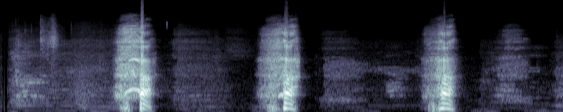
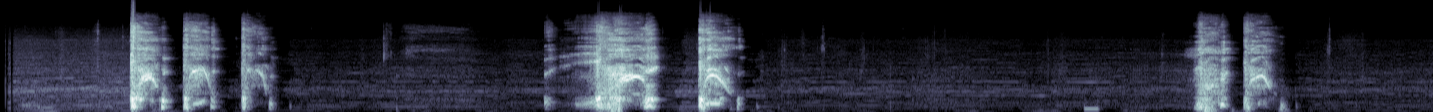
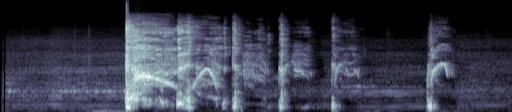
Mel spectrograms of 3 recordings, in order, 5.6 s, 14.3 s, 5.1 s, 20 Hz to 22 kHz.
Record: {"exhalation_length": "5.6 s", "exhalation_amplitude": 32768, "exhalation_signal_mean_std_ratio": 0.25, "three_cough_length": "14.3 s", "three_cough_amplitude": 32768, "three_cough_signal_mean_std_ratio": 0.29, "cough_length": "5.1 s", "cough_amplitude": 32767, "cough_signal_mean_std_ratio": 0.34, "survey_phase": "beta (2021-08-13 to 2022-03-07)", "age": "45-64", "gender": "Male", "wearing_mask": "No", "symptom_cough_any": true, "symptom_new_continuous_cough": true, "symptom_runny_or_blocked_nose": true, "symptom_sore_throat": true, "symptom_diarrhoea": true, "symptom_fatigue": true, "symptom_headache": true, "symptom_onset": "3 days", "smoker_status": "Never smoked", "respiratory_condition_asthma": false, "respiratory_condition_other": false, "recruitment_source": "Test and Trace", "submission_delay": "2 days", "covid_test_result": "Positive", "covid_test_method": "RT-qPCR"}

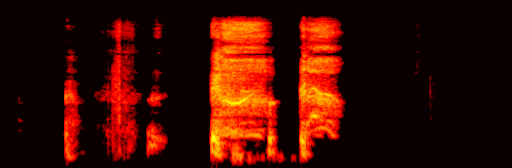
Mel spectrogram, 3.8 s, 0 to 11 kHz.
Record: {"cough_length": "3.8 s", "cough_amplitude": 13376, "cough_signal_mean_std_ratio": 0.33, "survey_phase": "beta (2021-08-13 to 2022-03-07)", "age": "65+", "gender": "Female", "wearing_mask": "No", "symptom_cough_any": true, "symptom_runny_or_blocked_nose": true, "symptom_sore_throat": true, "symptom_fatigue": true, "symptom_headache": true, "symptom_other": true, "symptom_onset": "3 days", "smoker_status": "Never smoked", "respiratory_condition_asthma": false, "respiratory_condition_other": false, "recruitment_source": "Test and Trace", "submission_delay": "2 days", "covid_test_result": "Positive", "covid_test_method": "RT-qPCR", "covid_ct_value": 18.5, "covid_ct_gene": "ORF1ab gene"}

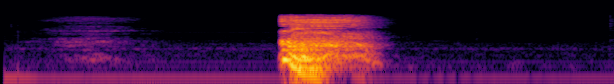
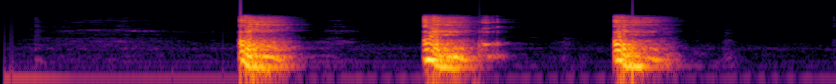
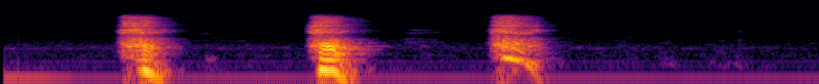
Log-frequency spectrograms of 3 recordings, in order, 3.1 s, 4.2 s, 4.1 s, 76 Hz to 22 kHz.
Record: {"cough_length": "3.1 s", "cough_amplitude": 27469, "cough_signal_mean_std_ratio": 0.27, "three_cough_length": "4.2 s", "three_cough_amplitude": 32441, "three_cough_signal_mean_std_ratio": 0.33, "exhalation_length": "4.1 s", "exhalation_amplitude": 28757, "exhalation_signal_mean_std_ratio": 0.28, "survey_phase": "beta (2021-08-13 to 2022-03-07)", "age": "65+", "gender": "Male", "wearing_mask": "No", "symptom_none": true, "smoker_status": "Never smoked", "respiratory_condition_asthma": false, "respiratory_condition_other": false, "recruitment_source": "REACT", "submission_delay": "1 day", "covid_test_result": "Negative", "covid_test_method": "RT-qPCR"}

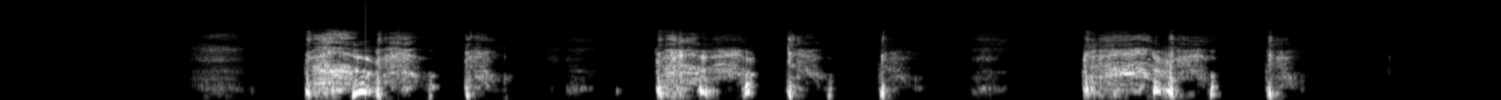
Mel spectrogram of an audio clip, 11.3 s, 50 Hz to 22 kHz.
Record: {"three_cough_length": "11.3 s", "three_cough_amplitude": 32767, "three_cough_signal_mean_std_ratio": 0.43, "survey_phase": "beta (2021-08-13 to 2022-03-07)", "age": "65+", "gender": "Male", "wearing_mask": "No", "symptom_cough_any": true, "symptom_runny_or_blocked_nose": true, "symptom_fatigue": true, "symptom_change_to_sense_of_smell_or_taste": true, "symptom_onset": "4 days", "smoker_status": "Never smoked", "respiratory_condition_asthma": false, "respiratory_condition_other": true, "recruitment_source": "Test and Trace", "submission_delay": "2 days", "covid_test_result": "Positive", "covid_test_method": "RT-qPCR", "covid_ct_value": 24.6, "covid_ct_gene": "N gene"}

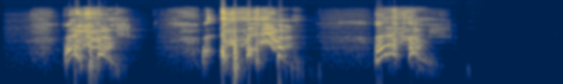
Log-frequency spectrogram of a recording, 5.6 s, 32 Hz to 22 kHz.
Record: {"three_cough_length": "5.6 s", "three_cough_amplitude": 32768, "three_cough_signal_mean_std_ratio": 0.45, "survey_phase": "beta (2021-08-13 to 2022-03-07)", "age": "18-44", "gender": "Male", "wearing_mask": "No", "symptom_none": true, "smoker_status": "Never smoked", "respiratory_condition_asthma": false, "respiratory_condition_other": true, "recruitment_source": "REACT", "submission_delay": "0 days", "covid_test_result": "Negative", "covid_test_method": "RT-qPCR", "influenza_a_test_result": "Negative", "influenza_b_test_result": "Negative"}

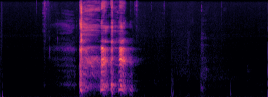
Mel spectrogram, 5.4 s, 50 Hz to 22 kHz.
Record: {"cough_length": "5.4 s", "cough_amplitude": 8096, "cough_signal_mean_std_ratio": 0.27, "survey_phase": "beta (2021-08-13 to 2022-03-07)", "age": "65+", "gender": "Female", "wearing_mask": "No", "symptom_none": true, "smoker_status": "Never smoked", "respiratory_condition_asthma": false, "respiratory_condition_other": false, "recruitment_source": "REACT", "submission_delay": "1 day", "covid_test_result": "Negative", "covid_test_method": "RT-qPCR", "influenza_a_test_result": "Negative", "influenza_b_test_result": "Negative"}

